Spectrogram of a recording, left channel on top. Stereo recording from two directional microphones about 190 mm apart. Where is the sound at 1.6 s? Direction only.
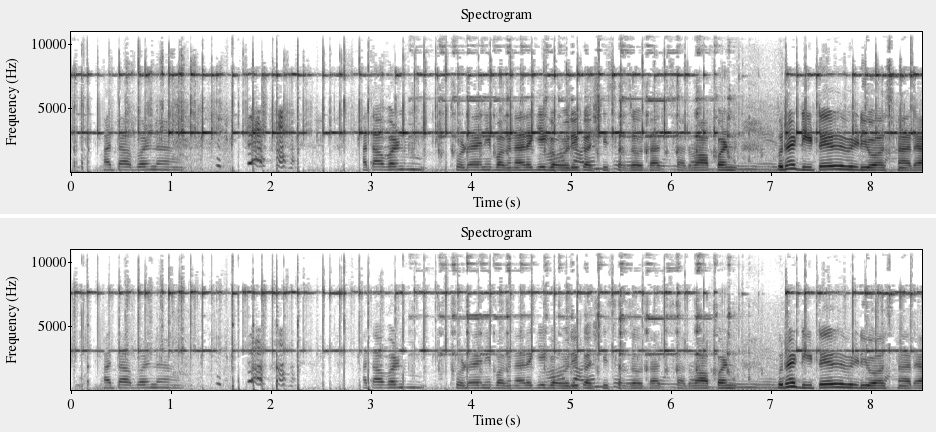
50° right (ahead or behind).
